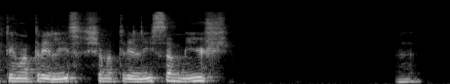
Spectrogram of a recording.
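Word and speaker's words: Mörsch: uma treliça, chama treliça Mirch, né? Se escreve diferente porque é do alemão, né?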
